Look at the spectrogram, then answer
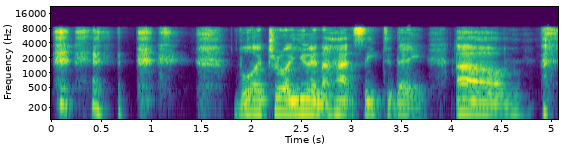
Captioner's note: laughter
